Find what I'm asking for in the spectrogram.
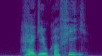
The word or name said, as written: hagiografi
